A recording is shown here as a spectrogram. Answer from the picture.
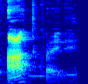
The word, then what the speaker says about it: atkvæði: Trump fekk of mörg atkvæði. – Atkvæði? – Atkvæði.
